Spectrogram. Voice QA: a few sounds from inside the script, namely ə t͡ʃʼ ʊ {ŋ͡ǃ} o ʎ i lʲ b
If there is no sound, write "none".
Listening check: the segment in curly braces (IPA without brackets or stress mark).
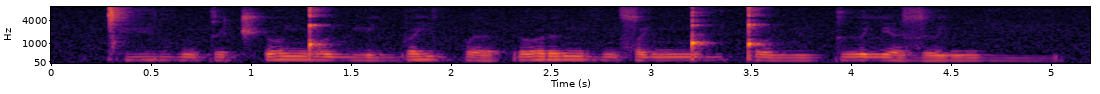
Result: ŋ͡ǃ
